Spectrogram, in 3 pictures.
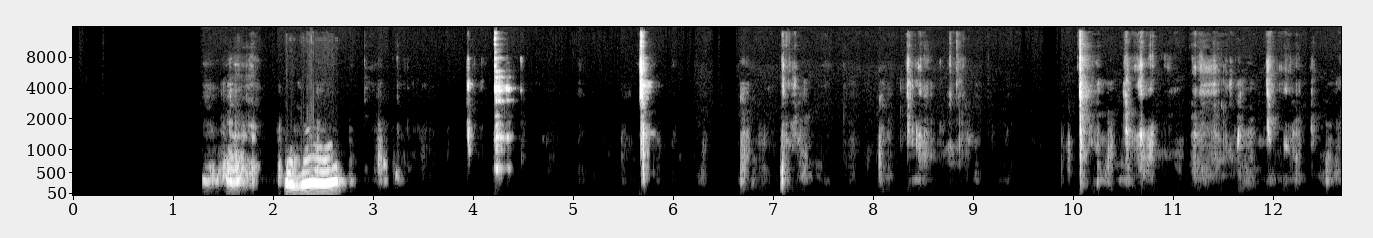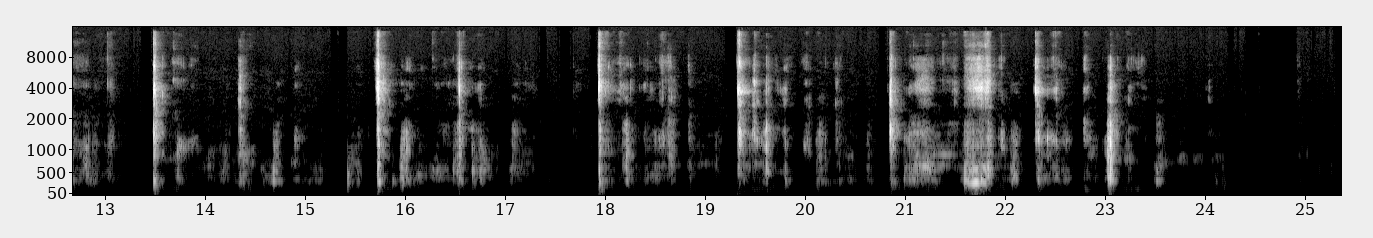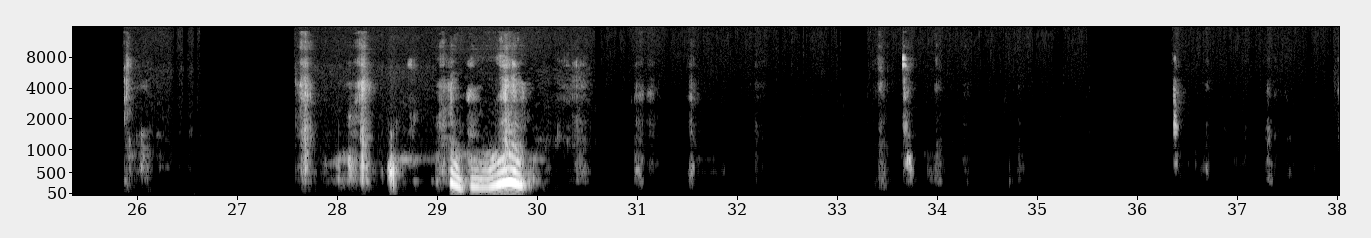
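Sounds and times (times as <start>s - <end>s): chewing crunchy salad: 6.7s - 7.4s, 8.0s - 9.0s, 9.9s - 16.8s, 17.9s - 23.4s, 27.6s - 29.1s, 30.2s - 31.6s.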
